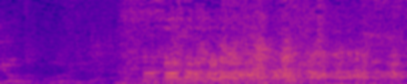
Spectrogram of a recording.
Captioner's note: laughter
